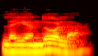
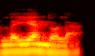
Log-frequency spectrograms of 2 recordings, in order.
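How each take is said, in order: First: Leyéndola wrongly stressed as le-yen-DO-la; misplaced stress. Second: Leyéndola with the stress on YEN; stress on second E. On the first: Teacher shows how it sounds without the accent, leyéndola stressed on DO. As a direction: push the stress onto DO in leyéndola. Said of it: "it would be pronounced". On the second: Teacher shows students the accented word, leyéndola stressed on YEN. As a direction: lean on the middle YEN of leyéndola. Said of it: "put an accent mark on the E". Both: Shown as a demonstration.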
